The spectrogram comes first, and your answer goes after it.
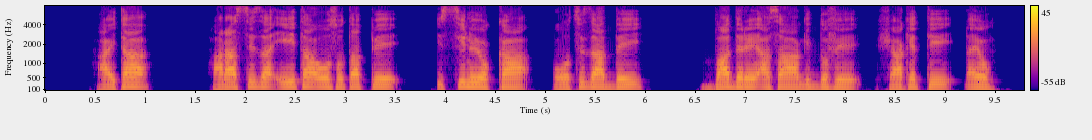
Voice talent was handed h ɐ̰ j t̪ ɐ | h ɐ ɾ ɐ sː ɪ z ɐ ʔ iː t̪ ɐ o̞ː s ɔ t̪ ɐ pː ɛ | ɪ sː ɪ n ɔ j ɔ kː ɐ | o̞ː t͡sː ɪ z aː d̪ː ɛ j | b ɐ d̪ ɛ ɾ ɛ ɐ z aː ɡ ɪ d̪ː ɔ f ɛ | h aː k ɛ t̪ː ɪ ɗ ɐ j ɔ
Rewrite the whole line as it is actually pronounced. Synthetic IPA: h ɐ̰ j t̪ ɐ | h ɐ ɾ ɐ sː ɪ z ɐ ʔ iː t̪ ɐ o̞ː s ɔ t̪ ɐ pː ɛ | ɪ sː ɪ n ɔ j ɔ kː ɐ | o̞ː t͡sː ɪ z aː d̪ː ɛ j | b ɐ d̪ ɛ ɾ ɛ ɐ s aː ɡ ɪ d̪ː ɔ f ɛ | ʃ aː k ɛ t̪ː ɪ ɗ ɐ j ɔ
